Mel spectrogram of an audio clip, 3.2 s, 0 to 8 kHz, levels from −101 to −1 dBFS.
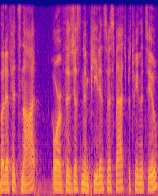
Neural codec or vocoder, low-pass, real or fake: none; 7.2 kHz; real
